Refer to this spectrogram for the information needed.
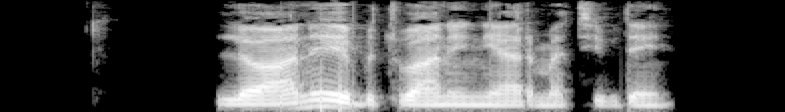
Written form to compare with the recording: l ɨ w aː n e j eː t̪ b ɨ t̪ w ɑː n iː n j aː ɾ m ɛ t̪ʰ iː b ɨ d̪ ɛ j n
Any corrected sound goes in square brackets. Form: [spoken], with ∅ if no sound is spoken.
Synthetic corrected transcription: l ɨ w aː n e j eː [∅] b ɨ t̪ w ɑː n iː n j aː ɾ m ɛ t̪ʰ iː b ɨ d̪ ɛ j n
